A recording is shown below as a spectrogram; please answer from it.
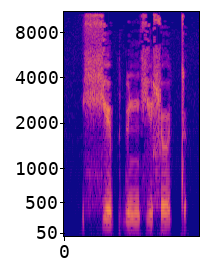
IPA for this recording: ç e p ɗ ɵ ɲ ç i ɬ ɵ t

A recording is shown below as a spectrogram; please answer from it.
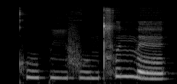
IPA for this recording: kʰ uː˧ p iː˨ f uː˨ m t͡sʰ ɵ˥ n m ɛː˨

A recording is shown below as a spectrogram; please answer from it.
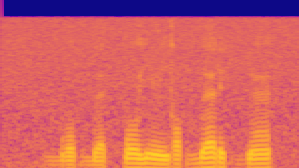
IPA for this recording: ɡ͡b o˨ ɡ͡b ɛ˨ k͡p o˧ j ĩ˨ j ɔ˧ ɡ͡b ɛ˦ ɾ i˦˨ ɡ͡b ɛ̃˧

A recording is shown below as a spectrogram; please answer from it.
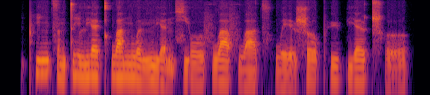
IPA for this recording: pʰ i˥ ŋ t͡s a˨ n t̪ i˥˩ l j ɛ˥ kʰ w a˥ n w ə˧˥ n n̪ j ɛ̰˨˩ n ɕ j o˧˥ ʊ̯ f w ä˥˩ f w ä˧˥ t͡sʰ w ḛ˨˩ ɪ̯ ʂ ɤ˥˩ pʰ y˥ p j ɛ˥ ʈ͡ʂʰ ɤ̰˨˩˦

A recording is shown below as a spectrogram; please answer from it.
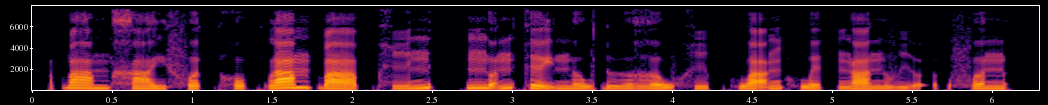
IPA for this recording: ɓ a̤˨˩ m x a̤˨˩ j f ə˨˩ t̚ h o˨˩ k̚ l a˧ m ɓ aː˨˩ p̚ x i˨˦ n | ŋ ə̰˧˥ n k ḛ˧˨ j n ə̤˨˩ w ɗ ɨ̤˨˩ ə̯ ɣ ə˧˩ w x i˨˩ p̚ h w a̰˧˥ ŋ h w e˨˩ k̚ ŋ a˧ n v ḭ˧˨ ə̯ ʔ | f ə˧ n

